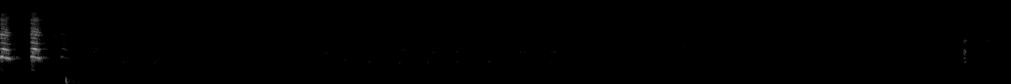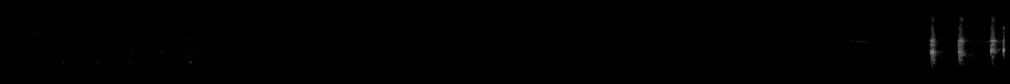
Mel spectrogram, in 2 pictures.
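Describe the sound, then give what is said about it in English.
Loud, aggressive turkey calls from a caller burst out at the start and end on public ground, while fainter gobbling from wild hens answers off in the distance in between, in rattling runs separated by quiet stretches. No voices. “just listen to … hammering these turkeys”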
